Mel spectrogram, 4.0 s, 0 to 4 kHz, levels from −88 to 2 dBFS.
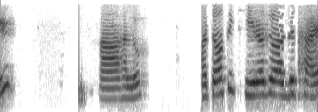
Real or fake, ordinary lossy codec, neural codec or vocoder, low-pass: real; AAC, 16 kbps; none; 3.6 kHz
